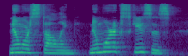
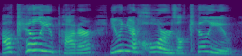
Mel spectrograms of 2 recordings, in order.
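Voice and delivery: loud, high-pitched furious threat falling at the end; angry roar; 4 semitones higher, 6 dB louder than usual. A narrator's reading. Tom roaring threats at Harry as his spell fails, furious. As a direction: roar it out in rage. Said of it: "He roars".

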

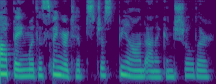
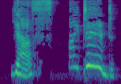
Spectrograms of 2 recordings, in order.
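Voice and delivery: loud, pitch leaping on the second phrase; emphatic, flustered confession; defiant admission; 8 semitones higher, 8 dB louder, slower than usual. Acted. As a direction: admit it head-on, voice raised.

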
